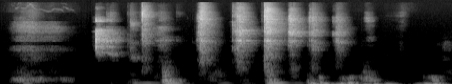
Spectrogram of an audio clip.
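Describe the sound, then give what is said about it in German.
Quick scraping clicks and rattles as a lid is screwed back onto a bottle, in short irregular bursts with no one speaking. “Wie schön du jetzt noch den Deckel wieder draufgeschrieben hast.”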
